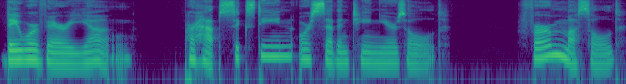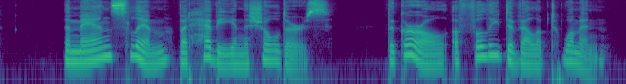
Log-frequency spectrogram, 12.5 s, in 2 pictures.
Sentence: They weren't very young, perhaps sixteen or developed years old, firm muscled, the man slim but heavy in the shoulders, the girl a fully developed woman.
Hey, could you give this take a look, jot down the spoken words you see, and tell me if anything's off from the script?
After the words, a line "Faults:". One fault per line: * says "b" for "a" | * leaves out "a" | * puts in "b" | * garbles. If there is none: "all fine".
They were very young, perhaps sixteen or seventeen years old, firm muscled, the man slim but heavy in the shoulders, the girl a fully developed woman.
Faults:
* says "were" for "weren't"
* says "seventeen" for "developed"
